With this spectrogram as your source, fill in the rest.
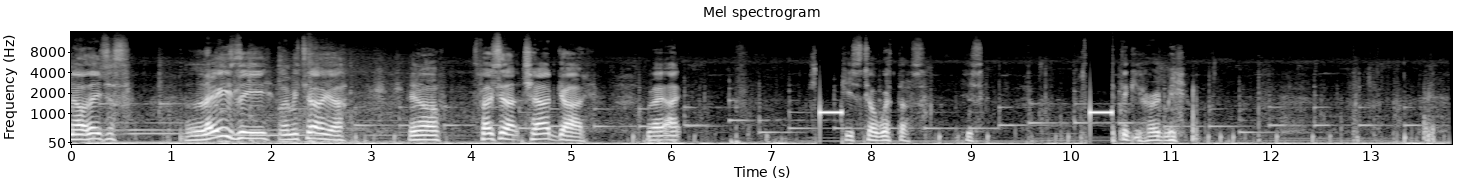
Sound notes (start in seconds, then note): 7.4 beep; 10.1 beep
